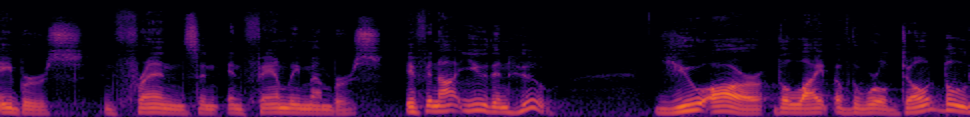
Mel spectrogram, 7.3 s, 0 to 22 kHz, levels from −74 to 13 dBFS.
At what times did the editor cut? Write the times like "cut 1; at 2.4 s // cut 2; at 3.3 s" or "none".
none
